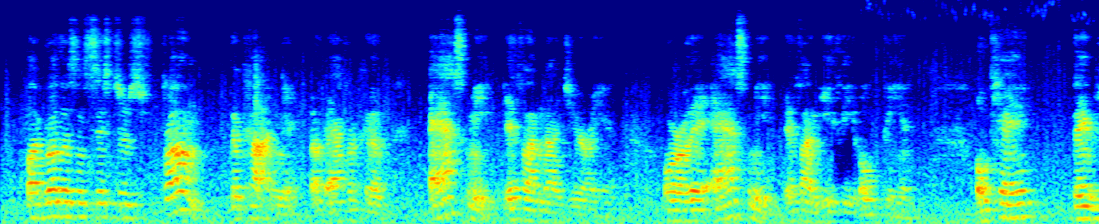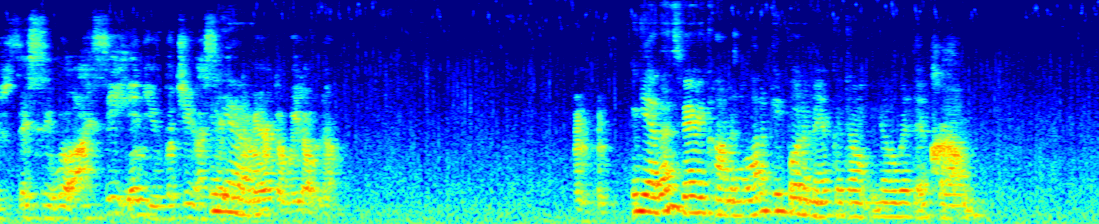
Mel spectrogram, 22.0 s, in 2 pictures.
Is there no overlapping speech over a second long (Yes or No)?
Yes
